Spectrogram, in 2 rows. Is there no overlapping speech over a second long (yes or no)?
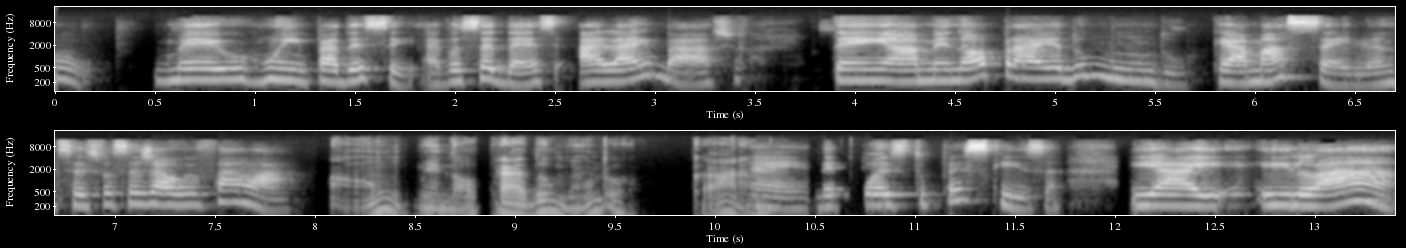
yes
